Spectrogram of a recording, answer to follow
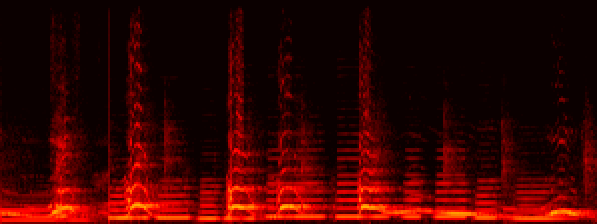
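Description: A dog howling along to a saxophone: a run of short rising-and-falling howls over the saxophone's held notes, then one longer howl that falls away near the end. The dog is set off by the wind instrument and howls as if singing whenever it is played.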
